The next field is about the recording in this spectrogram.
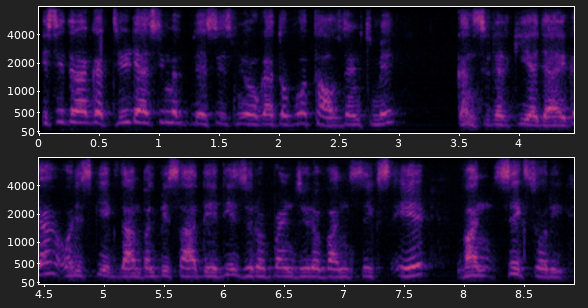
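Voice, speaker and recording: A man's voice: high-pitched, a little fast, gravelly, mellow, slightly rough, muffled recording. A man, patiently teaching decimals over slides and repeating himself often. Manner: patient, repeats "ठीक है" often, mixes in English terms. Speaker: math teacher.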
